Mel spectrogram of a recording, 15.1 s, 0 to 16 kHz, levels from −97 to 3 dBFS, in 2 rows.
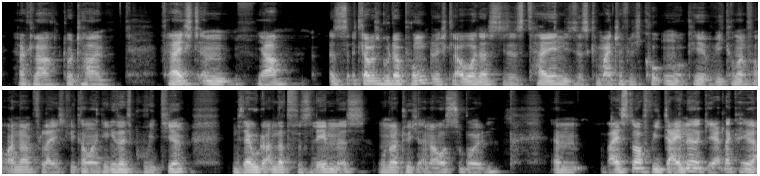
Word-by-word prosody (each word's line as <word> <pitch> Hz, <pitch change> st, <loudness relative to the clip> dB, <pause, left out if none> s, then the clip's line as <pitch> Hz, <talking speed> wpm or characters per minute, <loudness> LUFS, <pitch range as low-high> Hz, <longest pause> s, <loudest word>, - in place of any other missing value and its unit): Ja 105 Hz, -, -2 dB
klar, 100 Hz, -2 st, -1 dB
total. 95 Hz, -3 st, -3 dB, 0.5 s
Vielleicht, 110 Hz, +1 st, +5 dB
ähm, 110 Hz, -1 st, 0 dB, 0.2 s
ja 105 Hz, +1 st, +2 dB, 0.4 s
also 110 Hz, 0 st, -3 dB
ist, 120 Hz, -, -10 dB
glaube 120 Hz, -, +6 dB
ich, 120 Hz, -, -1 dB
'n -, -, -4 dB
guter 115 Hz, 0 st, +4 dB
Punkt 120 Hz, +5 st, -2 dB
und 110 Hz, -, -3 dB
ich 105 Hz, -, -5 dB
glaube, 110 Hz, +1 st, +2 dB
dass 105 Hz, 0 st, 0 dB
dieses 100 Hz, -1 st, -5 dB
Teilen, 110 Hz, +2 st, +3 dB
dieses 100 Hz, -3 st, -4 dB
gemeinschaftlich 105 Hz, +1 st, -3 dB
Gucken, 115 Hz, -1 st, -6 dB
okay, 105 Hz, +1 st, -4 dB
wie 105 Hz, -, -5 dB
kann 110 Hz, +1 st, -9 dB
man 105 Hz, -1 st, 0 dB
vom 110 Hz, +1 st, -9 dB
anderen 105 Hz, 0 st, 0 dB
vielleicht 95 Hz, -2 st, -4 dB
wie -, -, -7 dB
kann 105 Hz, -1 st, -3 dB
man 100 Hz, 0 st, 0 dB
gegenseitig 110 Hz, +1 st, 0 dB
profitieren, 115 Hz, +2 st, -2 dB, 0.5 s
'n -, -, -7 dB
sehr 105 Hz, 0 st, +5 dB
guter 110 Hz, +1 st, +3 dB
Ansatz 105 Hz, 0 st, 0 dB
fürs 110 Hz, 0 st, -7 dB
Leben 110 Hz, +2 st, +2 dB
ist, 115 Hz, 0 st, -4 dB
ohne 105 Hz, 0 st, -6 dB
natürlich 105 Hz, +1 st, -1 dB
einen -, -, -6 dB
auszubeuten. 105 Hz, +2 st, -3 dB, 0.5 s
Ähm, 105 Hz, -1 st, -5 dB
weißt 110 Hz, 0 st, +3 dB
du -, -, +7 dB
noch, 130 Hz, 0 st, +2 dB
wie 115 Hz, -2 st, +1 dB
deine 130 Hz, +6 st, +6 dB
Gärtnerkarriere 125 Hz, -3 st, +1 dB
110 Hz, 205 wpm, -24 LUFS, 105-115 Hz, 0.5 s, du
